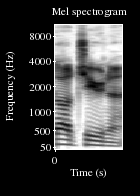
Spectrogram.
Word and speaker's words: Arjuna: But who is Arjuna and why should we care? Arjun, as I shall actually be pronouncing the name because you hear different variations, is referred to by many as the protagonist of the bag of Agita.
